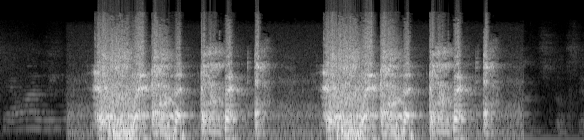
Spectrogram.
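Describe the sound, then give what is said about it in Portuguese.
A woman coughs in two loud bursts, each a rapid cluster of harsh hacking coughs separated by a brief pause. “Ei, olha a tosse dela.”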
